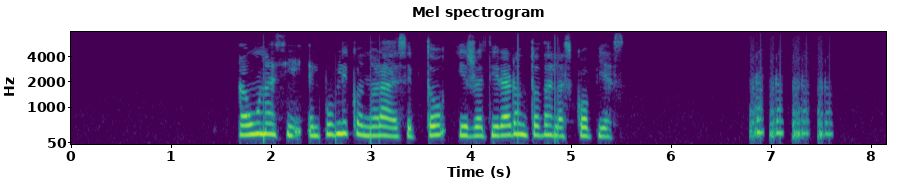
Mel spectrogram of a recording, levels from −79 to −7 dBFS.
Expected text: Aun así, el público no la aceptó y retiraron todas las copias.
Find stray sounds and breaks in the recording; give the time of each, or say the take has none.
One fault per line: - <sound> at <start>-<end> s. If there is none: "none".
- laugh at 6.8-7.6 s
